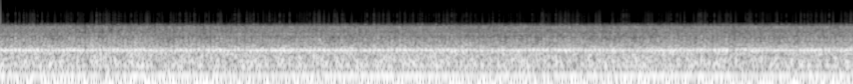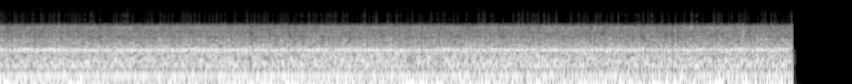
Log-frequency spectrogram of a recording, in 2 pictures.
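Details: Suzuki Samurai running, deep engine rumble with a thin steady whine from the transfer case; cause unknown.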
